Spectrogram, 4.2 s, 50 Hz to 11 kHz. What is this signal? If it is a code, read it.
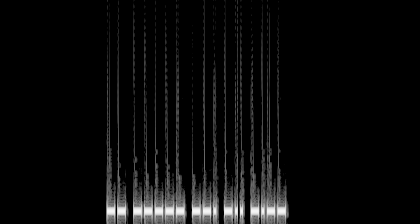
Morse code, heard as a keyed tone, about 46 wpm, 700 Hz. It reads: M0GDY
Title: DXCC-100 Call Signs - 5 Characters - Repeated 2x - 45wpm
